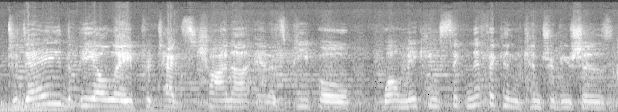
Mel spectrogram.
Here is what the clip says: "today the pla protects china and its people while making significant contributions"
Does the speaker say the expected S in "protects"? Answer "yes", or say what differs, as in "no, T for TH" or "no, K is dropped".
yes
